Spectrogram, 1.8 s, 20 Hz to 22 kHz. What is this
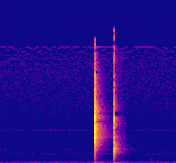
This is the sound of an on/off switch for an LED light recorded with a TLM 103 through a Scarlet Solo using a dbx 286s on an iMac.
camdenMIDIDAWI, jfeliz, new-stuff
